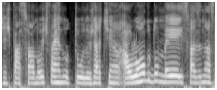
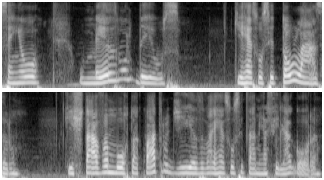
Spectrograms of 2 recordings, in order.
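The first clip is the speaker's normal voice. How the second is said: ordinary talk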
